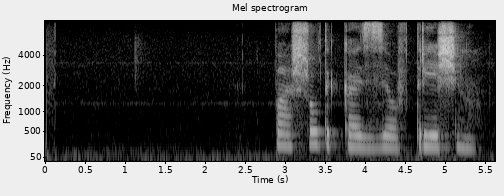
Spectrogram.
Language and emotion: Russian, angry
